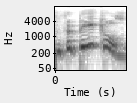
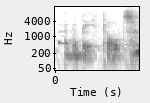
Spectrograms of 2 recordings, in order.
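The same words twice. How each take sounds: First: High, loud astonished question; shocked friend repeating the word; surprised question. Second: Said in the usual way. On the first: A narrator's reading. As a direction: blurt it out in disbelief. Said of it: "Bertolt asked".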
